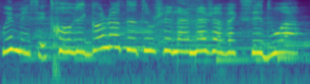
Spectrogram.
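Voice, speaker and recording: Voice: very high voice, moderate pace. A performer voicing a little bear cub boy in a preschool cartoon, childlike, simple and prone to whining. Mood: delighted. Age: child character. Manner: childlike, simple, whiny when upset. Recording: music behind the voice.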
